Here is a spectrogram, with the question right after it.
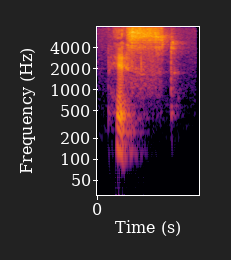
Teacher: Notice the ED at the end of pissed is pronounced as a T sound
